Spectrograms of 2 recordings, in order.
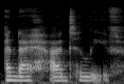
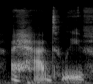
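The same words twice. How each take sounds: First: Said in the usual way. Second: Whispered. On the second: Real, not acted. Repeated quietly for weight.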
